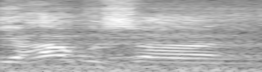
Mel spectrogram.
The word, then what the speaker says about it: Yahawashi: after Moses him and Yahawashi or how to say his name in the Hebrew it would be Yahawashi him and our law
